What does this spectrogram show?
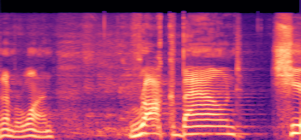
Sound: laughter

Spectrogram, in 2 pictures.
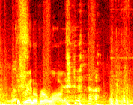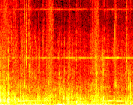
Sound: laughs

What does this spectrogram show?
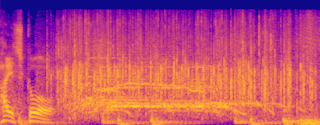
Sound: cheers and applause

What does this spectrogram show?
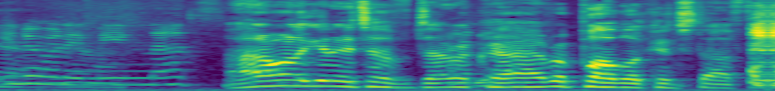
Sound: voiceover

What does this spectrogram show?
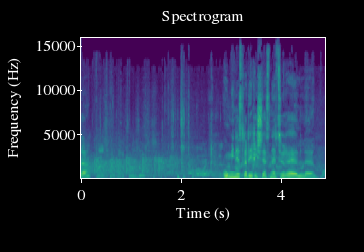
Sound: applause

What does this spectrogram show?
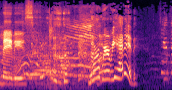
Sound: laughs

